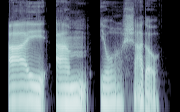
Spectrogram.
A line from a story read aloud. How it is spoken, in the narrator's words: said the Struwwelpeter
